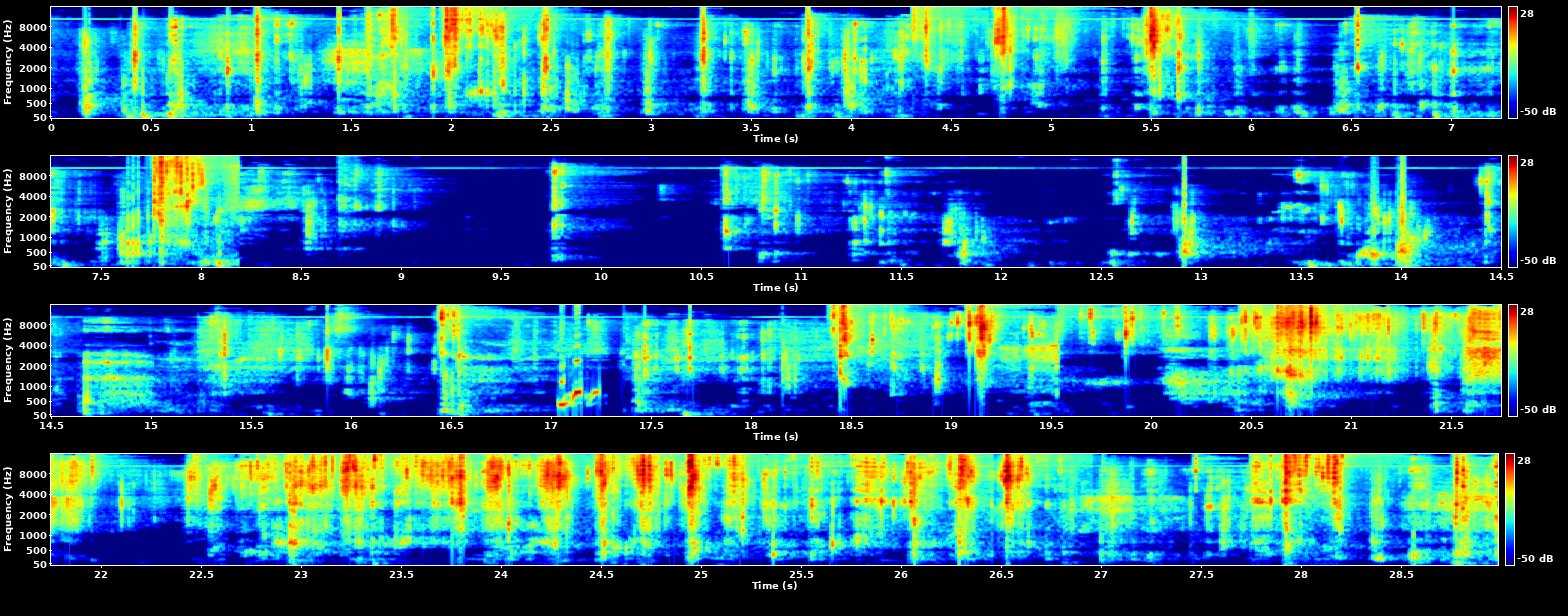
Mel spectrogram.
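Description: Close-miked eating sounds: wet chewing of scone, dense and clicky at first. Gulps of milk from a glass mug and a sharp knock come about halfway through, then more chewing and crunching of croffle.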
